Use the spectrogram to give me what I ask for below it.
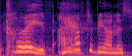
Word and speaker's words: Kleith: Yeah, because, you know, when you're trying to pronounce it, it has a different pronunciation and a different spelling as well. So it's just Kleith.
